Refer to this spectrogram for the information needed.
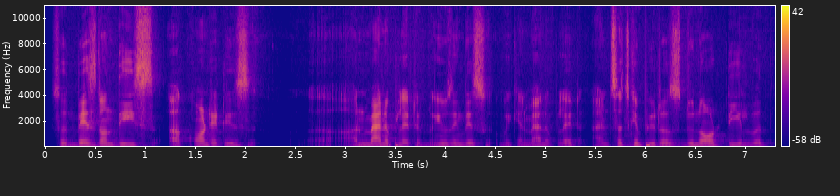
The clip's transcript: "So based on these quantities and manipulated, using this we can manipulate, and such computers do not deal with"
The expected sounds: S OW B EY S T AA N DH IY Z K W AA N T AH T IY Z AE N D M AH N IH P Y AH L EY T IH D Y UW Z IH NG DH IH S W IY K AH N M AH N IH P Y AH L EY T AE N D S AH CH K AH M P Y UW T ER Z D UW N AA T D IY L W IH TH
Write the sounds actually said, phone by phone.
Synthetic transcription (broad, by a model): S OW B EY S T AA N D IY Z K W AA N T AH T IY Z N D M AH N IH P Y AH L EY T IH D Y UW Z IH NG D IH S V IY K AH N M AH N IH P Y AH L EY T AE N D S AH CH K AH M P Y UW T ER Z D UW N AA T D IY L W IH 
